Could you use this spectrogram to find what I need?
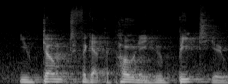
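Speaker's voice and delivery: ordinary delivery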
